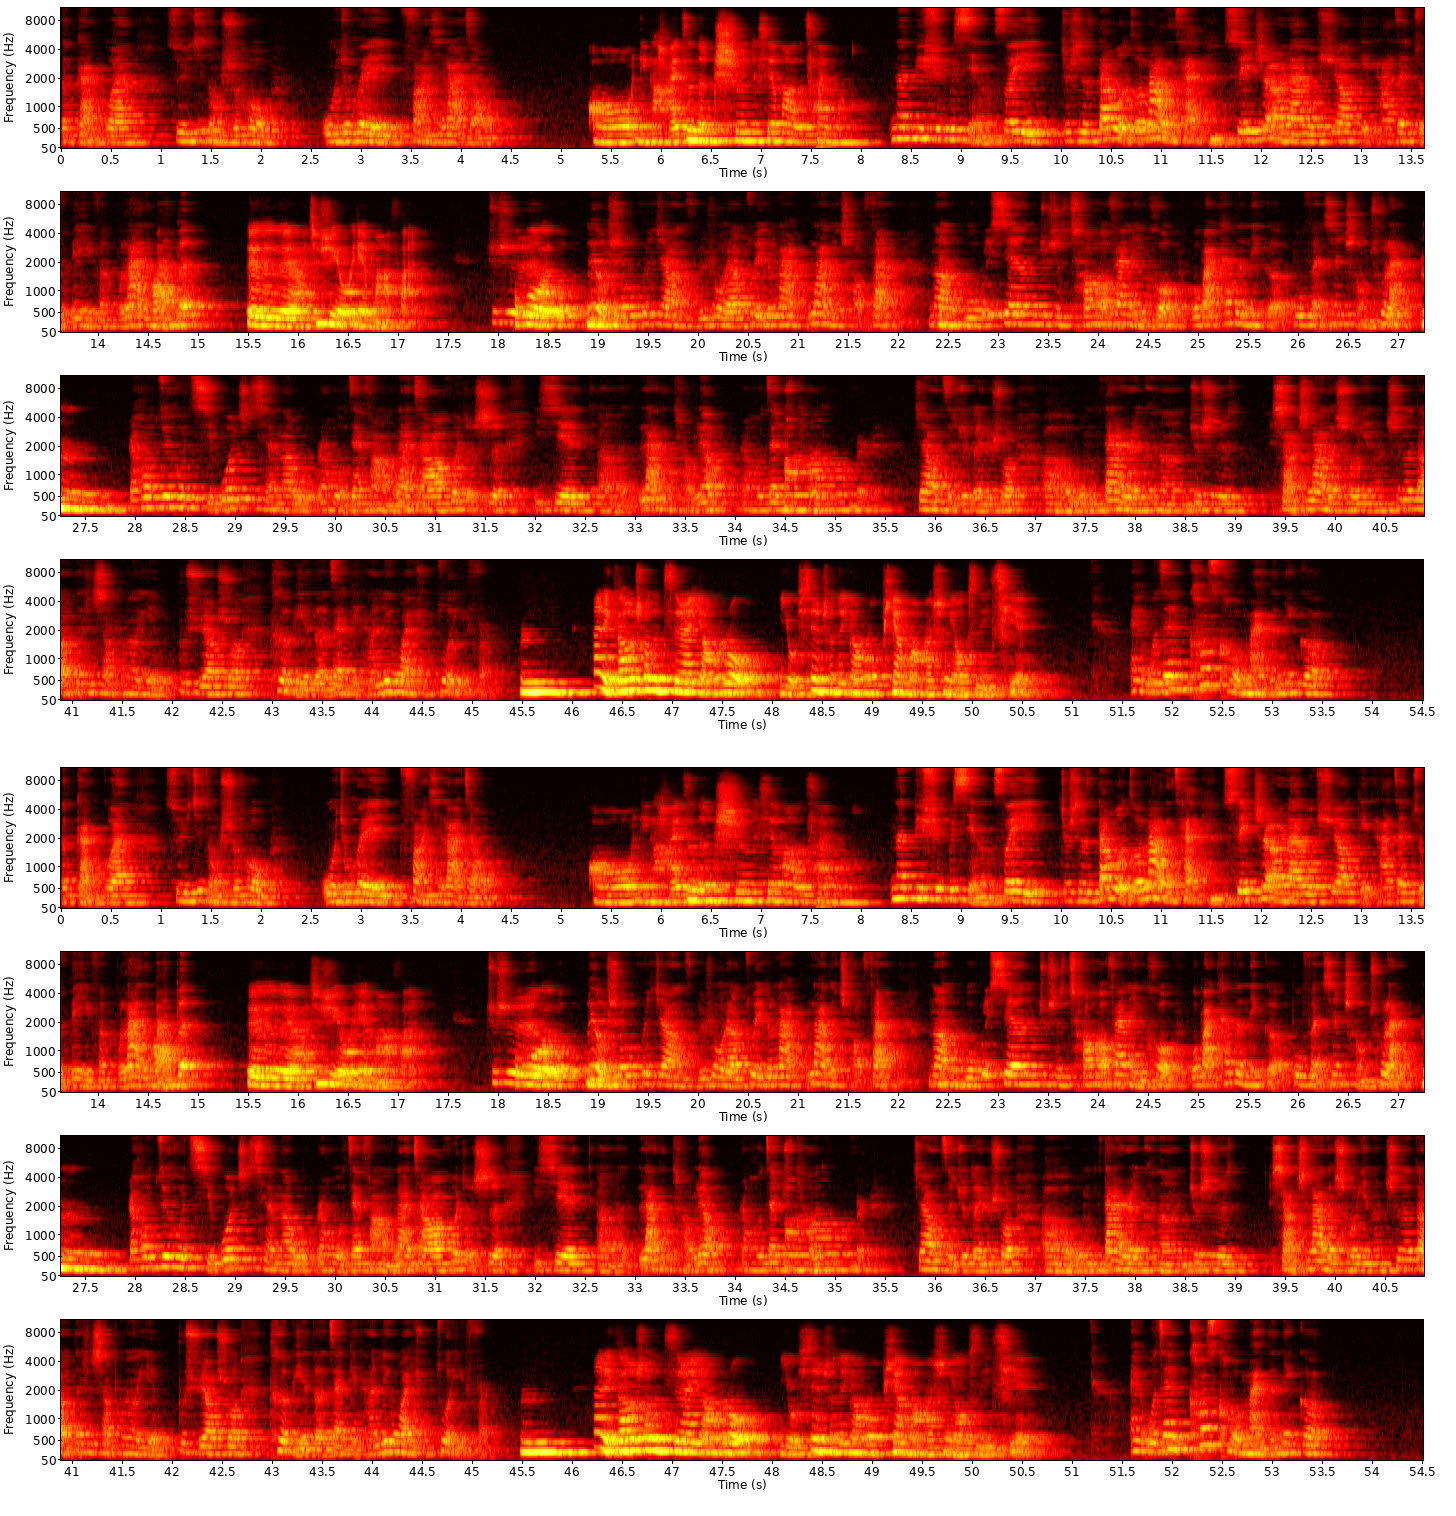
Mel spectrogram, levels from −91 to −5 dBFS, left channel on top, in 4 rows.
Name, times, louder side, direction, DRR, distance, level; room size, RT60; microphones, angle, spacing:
voice 1, 0.0-2.2 2.6-4.3 8.3-15.0 17.9-27.1 27.9-34.9 35.2-35.5 35.8-39.0 39.4-45.2 51.2-51.3 51.6-53.5, right 1 dB, 40° right, -1 dB, 0.6 m, -38 dB
voice 2, 5.3-7.9 11.5-11.6 14.6-14.7 15.5-17.2 18.3-18.6 18.9-19.1 22.4-22.6 27.2-27.8 34.5-35.2 45.5-46.0 46.2-50.5, left 2 dB, 35° left, 2 dB, 0.4 m, -29 dB
2.8 x 2.4 x 3.6 m, 0.92 s
head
